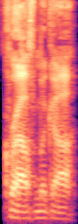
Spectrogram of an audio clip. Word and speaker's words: Krav Maga: Cra uh cra sorry Krav Maga. Yeah, Krav Maga. Okay. So, it's spelled like MAGA almost.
